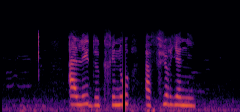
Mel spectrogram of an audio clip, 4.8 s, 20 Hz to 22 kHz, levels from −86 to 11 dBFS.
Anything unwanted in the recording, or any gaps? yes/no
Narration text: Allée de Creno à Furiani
yes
